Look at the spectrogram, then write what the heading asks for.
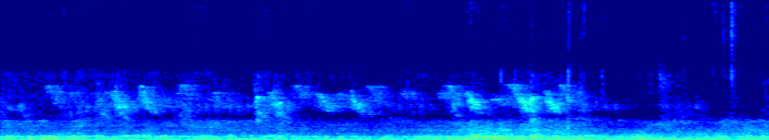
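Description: Faint birdsong: a small bird repeating short phrases of quick chirps that fall in pitch, one phrase every second or two.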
